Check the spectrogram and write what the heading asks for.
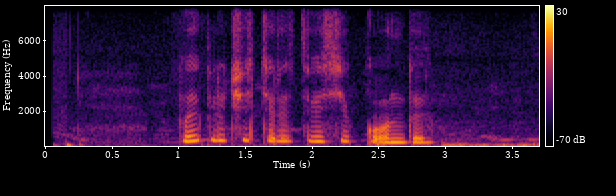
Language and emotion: Russian, neutral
